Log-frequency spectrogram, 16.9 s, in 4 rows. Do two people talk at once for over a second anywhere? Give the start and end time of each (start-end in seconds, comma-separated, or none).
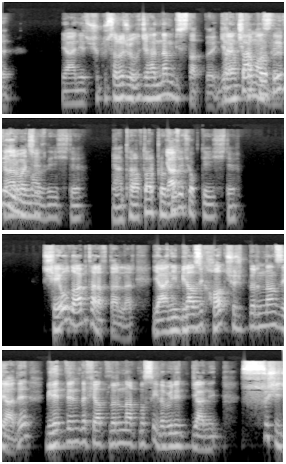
3.3-4.9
